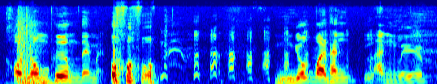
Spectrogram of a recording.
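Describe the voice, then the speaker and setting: A man's voice: high voice, lively intonation, normal speed, background noise. Joking young man doing game commentary. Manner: joking, crude banter, reads game dialogue aloud. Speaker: let's play host.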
